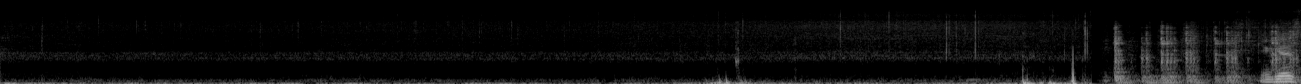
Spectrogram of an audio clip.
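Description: Food sizzles on a Camp Chef outdoor stove, a faint steady hiss through most of the stretch, then louder crackling and clatter near the end as cooking is handled up close.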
